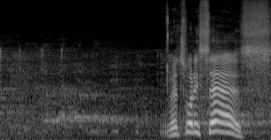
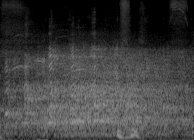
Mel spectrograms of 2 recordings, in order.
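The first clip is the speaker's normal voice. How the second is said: soft breathy laugh; 5 semitones lower, 11 dB quieter than usual. Real, not acted. Preacher laughs at his own joke.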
